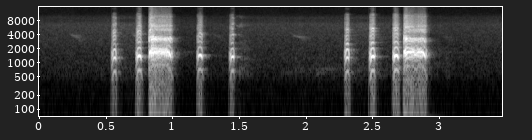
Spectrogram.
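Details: Hen call of wild red junglefowl, used for trapping wild birds. Two runs of clipped clucks, each ending in a longer, rasping note.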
